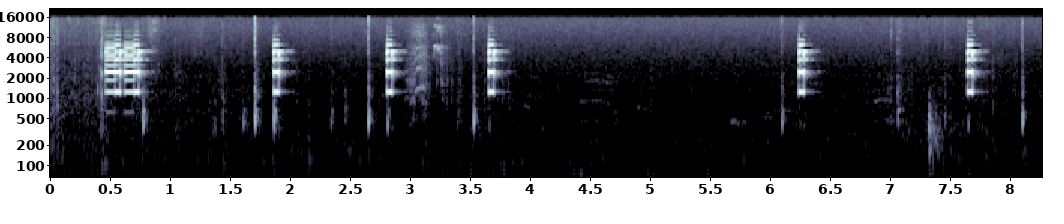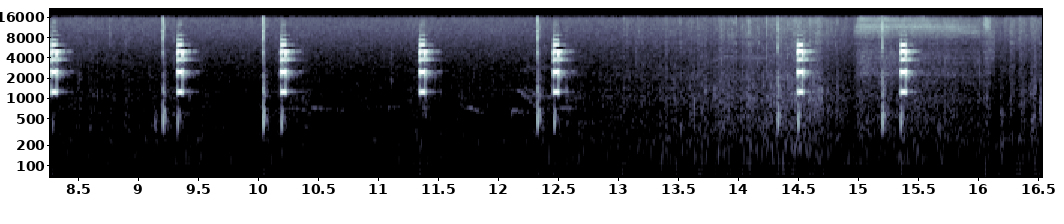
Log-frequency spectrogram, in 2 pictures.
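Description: CellPro PowerLab 8 battery charger beeping as its front-panel buttons are pressed: about a dozen short beeps, all at the same high pitch, at uneven intervals, each with a faint button click.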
